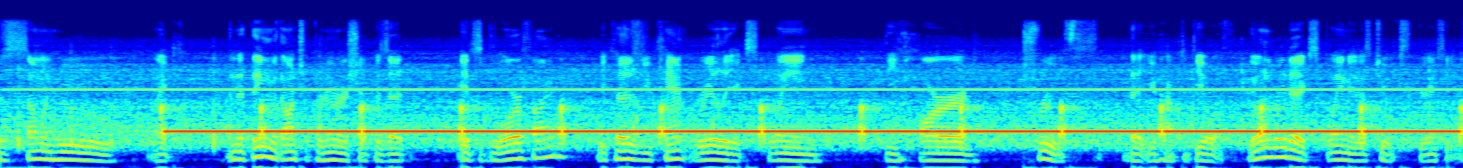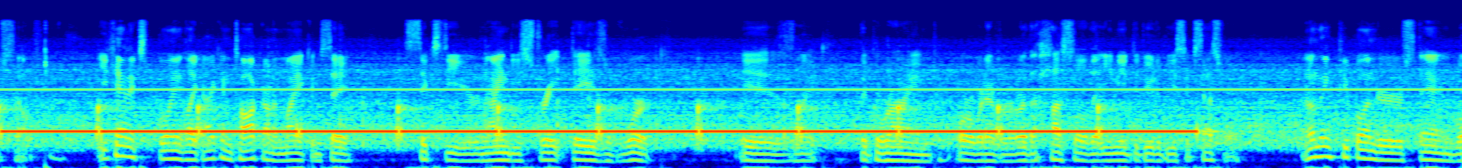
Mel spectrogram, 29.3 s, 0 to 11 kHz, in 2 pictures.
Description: Radio time signal (WWVH, Hawaii), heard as ticks, one a second, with radio static, static crashes, a steady whistle near 1910 Hz, room echo and speech in English.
